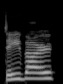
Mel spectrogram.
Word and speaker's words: Devo: his nickname was always dvo and we always say it's uh dvo as in whip it good like the song not Devo as in do you'll be devastated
